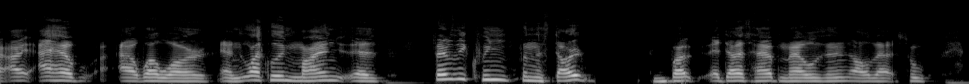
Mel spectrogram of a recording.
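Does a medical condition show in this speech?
Yes: cerebral palsy; cerebral palsy, past surgery.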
